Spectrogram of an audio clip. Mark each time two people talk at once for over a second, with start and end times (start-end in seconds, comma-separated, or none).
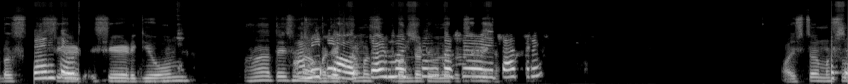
3.0-5.0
